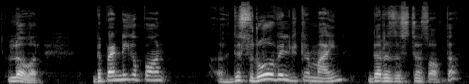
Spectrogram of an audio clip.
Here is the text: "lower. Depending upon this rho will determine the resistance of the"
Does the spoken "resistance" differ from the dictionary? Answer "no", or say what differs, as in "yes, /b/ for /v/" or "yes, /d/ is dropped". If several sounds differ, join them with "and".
no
